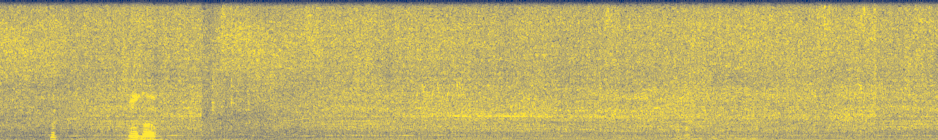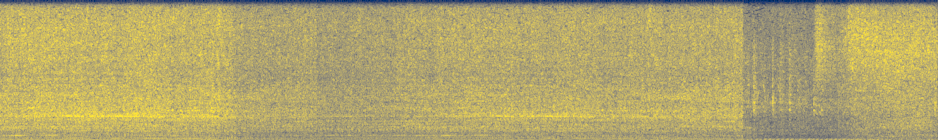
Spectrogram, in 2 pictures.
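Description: Truck tyres crunch over rough ground.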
